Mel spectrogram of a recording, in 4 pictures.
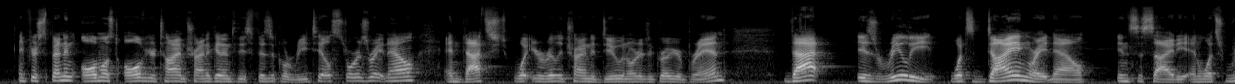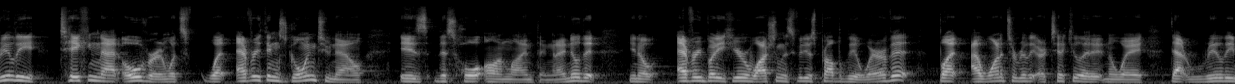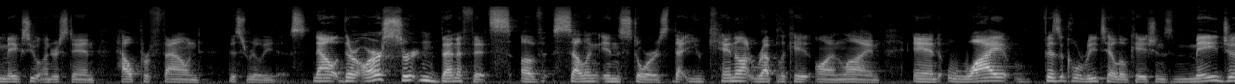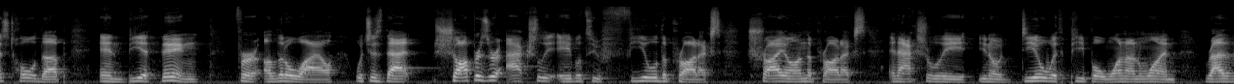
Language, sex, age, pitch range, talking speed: English, male, 30-49, 120-150 Hz, 185 wpm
